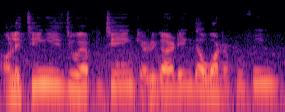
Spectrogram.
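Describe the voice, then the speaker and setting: A man from West Bengal, an architect talking haltingly with many fillers in an outdoor interview. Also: sits high, darkish tone, a little hiss or hum. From West Bengal, India.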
